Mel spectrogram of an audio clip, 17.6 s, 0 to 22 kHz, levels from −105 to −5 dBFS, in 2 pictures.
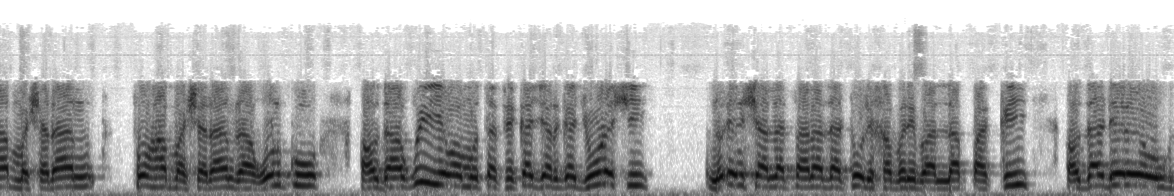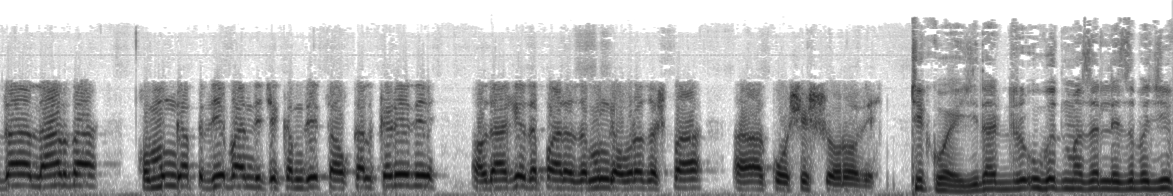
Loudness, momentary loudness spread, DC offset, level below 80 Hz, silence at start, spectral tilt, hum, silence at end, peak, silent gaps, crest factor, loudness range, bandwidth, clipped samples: -17 LUFS; 6 LU; under 0.1%; -52 dBFS; 0 s; -6.5 dB/octave; none; 0 s; -6 dBFS; none; 10 dB; 1 LU; 12.5 kHz; under 0.1%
